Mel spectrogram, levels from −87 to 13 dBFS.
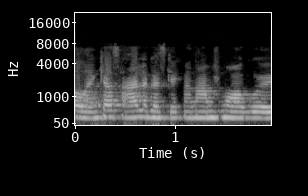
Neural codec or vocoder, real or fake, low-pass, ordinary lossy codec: none; real; 7.2 kHz; Opus, 24 kbps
